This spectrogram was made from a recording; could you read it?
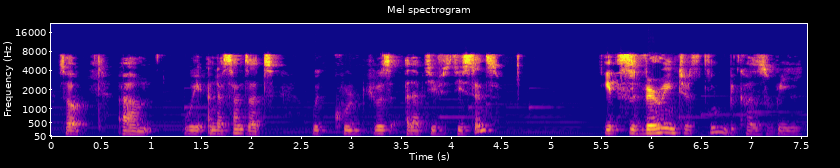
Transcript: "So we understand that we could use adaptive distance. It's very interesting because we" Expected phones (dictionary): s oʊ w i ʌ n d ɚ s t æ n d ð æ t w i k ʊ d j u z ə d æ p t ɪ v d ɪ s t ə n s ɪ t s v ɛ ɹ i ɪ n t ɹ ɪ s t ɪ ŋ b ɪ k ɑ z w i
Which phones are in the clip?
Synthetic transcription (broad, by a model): s oʊ w i ʌ n d ɚ s t æ n d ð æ t w i k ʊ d j u z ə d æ p t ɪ v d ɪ s t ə n s ɪ t s v ɛ ɹ i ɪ n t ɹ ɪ s t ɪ ŋ b ɪ k ɑ z w i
